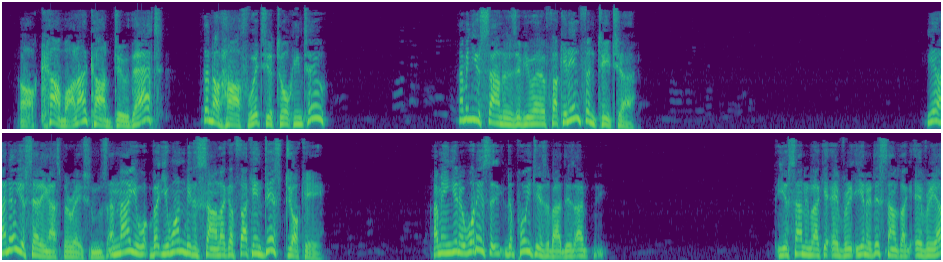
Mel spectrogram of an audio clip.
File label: Commercial Voiceover Outtakes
